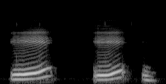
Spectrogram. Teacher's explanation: যে তিনটে এ উচ্চারণ করছো হে টাকে ভেঙে এ তাহলে এই এই যে স্বরটাকে যাকে টেনে উচ্চারিত করা হয় তাকে আমরা বলি প্লুত স্বর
